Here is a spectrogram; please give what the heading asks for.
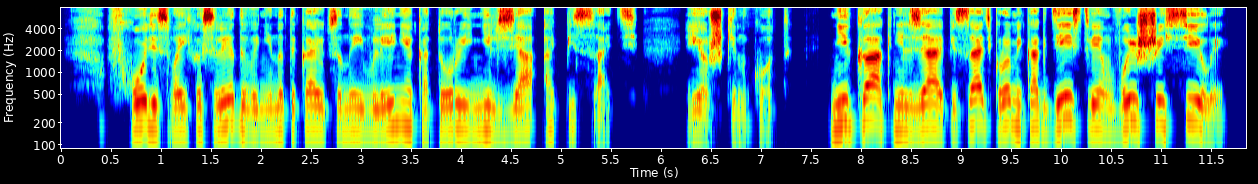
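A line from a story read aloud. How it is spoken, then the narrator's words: Whispering. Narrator (Russian): зашептал Василий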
